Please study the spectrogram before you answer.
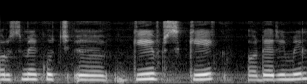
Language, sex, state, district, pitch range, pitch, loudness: Hindi, female, Odisha, Sambalpur, 220-235 Hz, 225 Hz, -14 LUFS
